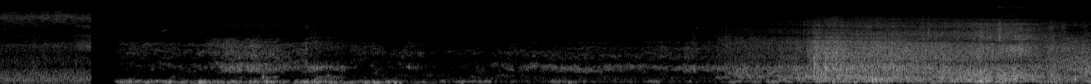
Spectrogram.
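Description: Small, gentle waves lap at the shore of the Lombok Strait on calm water, a soft continuous wash that grows slightly louder toward the end, with wind noise on the microphone.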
